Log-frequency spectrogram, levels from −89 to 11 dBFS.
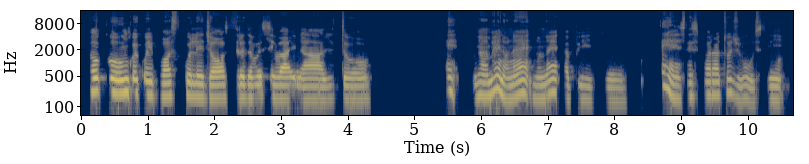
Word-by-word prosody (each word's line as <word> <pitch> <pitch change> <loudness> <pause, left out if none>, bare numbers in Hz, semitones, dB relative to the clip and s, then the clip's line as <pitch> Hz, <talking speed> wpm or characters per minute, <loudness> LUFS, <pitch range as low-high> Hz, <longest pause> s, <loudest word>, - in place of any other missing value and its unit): O 225 +1 +8
comunque 215 -1 +7
quei 190 -2 -1
pos 175 -1 0
quelle 175 -3 +2
giostre 165 +1 +1
dove 165 0 +2
si 165 0 -4
va 160 0 +4
in 155 -1 -1
alto. 150 0 -2 1.2
Eh, 225 - -4 0.3
ma 185 +1 -2
a - - 0
me 230 +6 +3
non 160 -6 +2
è 195 +3 +2
non 160 +1 -3
è 220 +2 +2
capito? 145 -3 -10 0.5
Eh, 235 - -1
sei 180 +4 -9
sparato 190 +3 -4
giù, 155 -6 -6
sì. 145 +1 -5
165 Hz, 140 wpm, -19 LUFS, 150-190 Hz, 1.2 s, O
